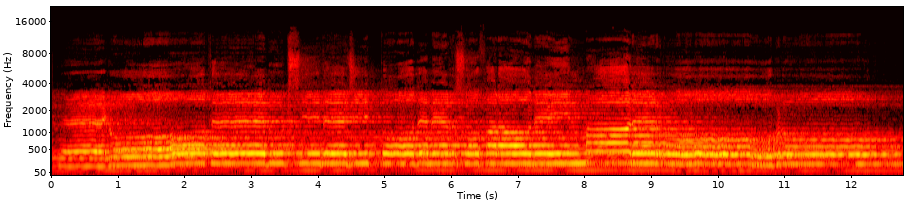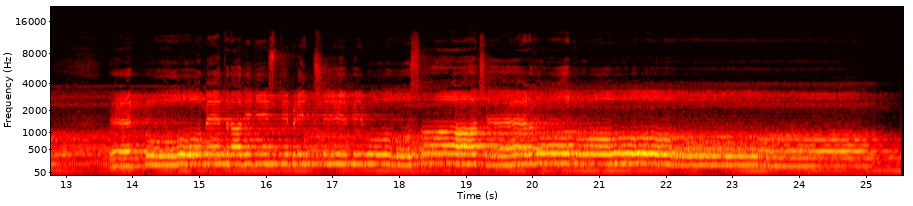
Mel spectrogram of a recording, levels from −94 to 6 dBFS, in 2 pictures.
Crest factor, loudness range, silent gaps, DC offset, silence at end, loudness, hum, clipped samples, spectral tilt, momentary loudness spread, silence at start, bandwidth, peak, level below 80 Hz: 16 dB; 6 LU; none; under 0.1%; 0 s; -30 LUFS; none; under 0.1%; -6.5 dB/octave; 10 LU; 0 s; 11.5 kHz; -14 dBFS; -58 dBFS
